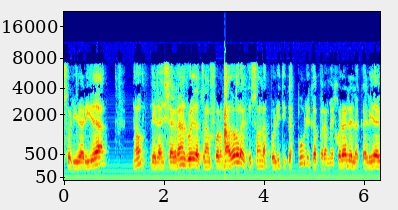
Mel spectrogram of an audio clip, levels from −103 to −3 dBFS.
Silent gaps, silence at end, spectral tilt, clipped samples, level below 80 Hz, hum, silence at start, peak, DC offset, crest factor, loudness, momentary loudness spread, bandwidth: none; 0 s; -2.5 dB/octave; under 0.1%; -54 dBFS; none; 0 s; 0 dBFS; under 0.1%; 20 dB; -20 LUFS; 10 LU; 7.6 kHz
